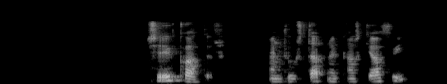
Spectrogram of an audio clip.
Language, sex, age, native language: Icelandic, male, 30-39, Icelandic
